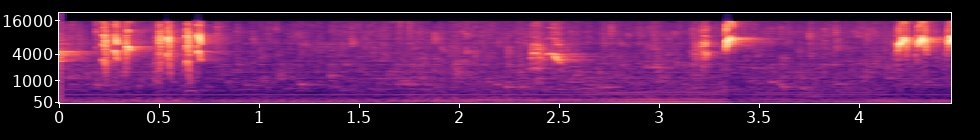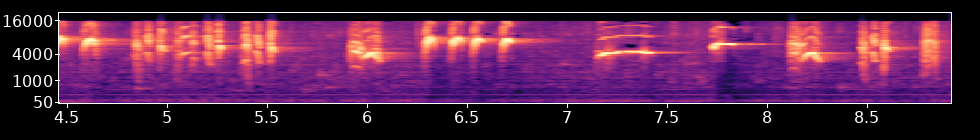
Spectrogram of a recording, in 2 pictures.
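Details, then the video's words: Gacor kolibri ninja sunbird, filled with rolling tembak bursts, played to lure young green-phase birds into singing. Recorded on a phone, it gives scattered sharp high chips, squeaky downslurred whistles and short trills, with faint rustling early on. "BURUNG KOLIBRI NINJA GACOR FULL TEMBAKAN ISIAN ROLL TEMBAK ! AMPUH BUAT PANCINGAN KONIN BAHAN IJOAN"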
